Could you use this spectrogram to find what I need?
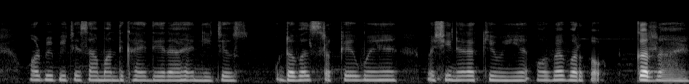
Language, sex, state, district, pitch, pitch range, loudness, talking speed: Hindi, female, Chhattisgarh, Bilaspur, 195 Hz, 190-205 Hz, -26 LUFS, 200 wpm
